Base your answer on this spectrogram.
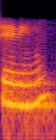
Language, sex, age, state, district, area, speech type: Tamil, female, 18-30, Tamil Nadu, Erode, rural, conversation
